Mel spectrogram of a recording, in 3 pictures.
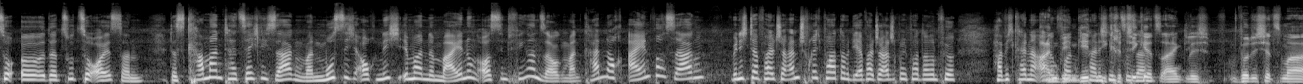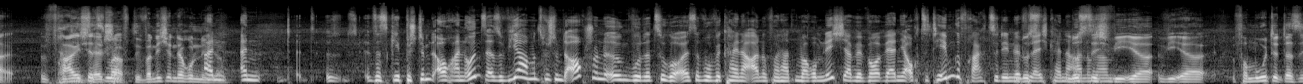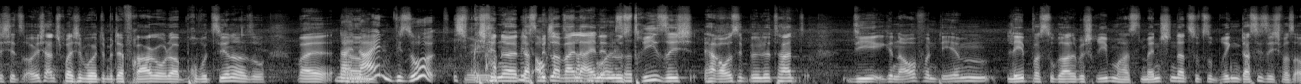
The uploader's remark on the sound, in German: Im MAGDEpodcast Spezial - live vom Advent im Ravelin.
